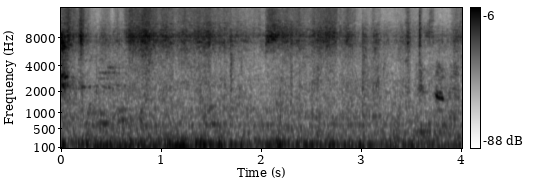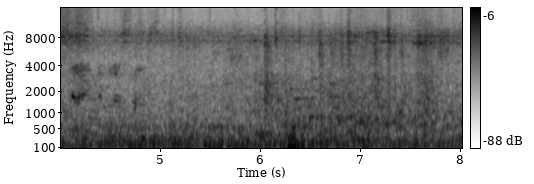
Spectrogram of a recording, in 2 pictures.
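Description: Steady low background hum with faint voices in the distance, and a brief bird call about four seconds in.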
